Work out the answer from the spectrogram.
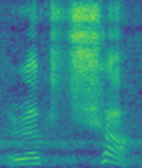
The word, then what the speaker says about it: रक्षा: उदाहरण के लिए रक्षा शब्द का उच्चारण रूप क्या होगा? र अ, र छ आ, छा, रक्षा, ठीक है।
